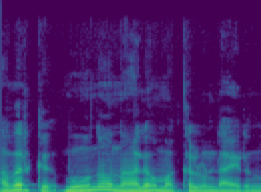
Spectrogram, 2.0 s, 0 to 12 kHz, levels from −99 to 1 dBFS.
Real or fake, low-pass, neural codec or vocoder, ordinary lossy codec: real; 10.8 kHz; none; none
